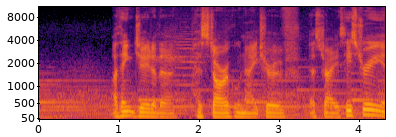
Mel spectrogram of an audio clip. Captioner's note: male Voice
